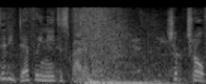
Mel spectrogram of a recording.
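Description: A shimmering magical whoosh bursts out.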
